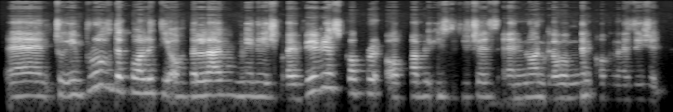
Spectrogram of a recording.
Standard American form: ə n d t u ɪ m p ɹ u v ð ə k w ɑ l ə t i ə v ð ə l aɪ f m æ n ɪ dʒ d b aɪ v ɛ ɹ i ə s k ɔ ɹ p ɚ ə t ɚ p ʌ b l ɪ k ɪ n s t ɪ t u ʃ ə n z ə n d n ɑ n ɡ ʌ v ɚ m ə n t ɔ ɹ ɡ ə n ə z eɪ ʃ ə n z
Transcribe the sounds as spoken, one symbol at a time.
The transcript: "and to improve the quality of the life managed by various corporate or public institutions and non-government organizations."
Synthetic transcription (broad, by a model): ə n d t u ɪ m p ɹ u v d ə k w ɑ l ə t i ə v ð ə l aɪ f m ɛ n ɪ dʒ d b aɪ v ɛ ɹ i ə s k ɔ p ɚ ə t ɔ p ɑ b l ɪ k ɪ n s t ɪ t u ʃ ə n s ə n n ɑ n ɡ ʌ v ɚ m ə n t ɔ ɡ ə n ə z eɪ ʃ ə n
